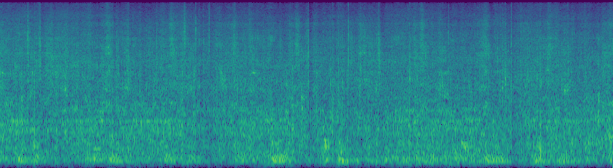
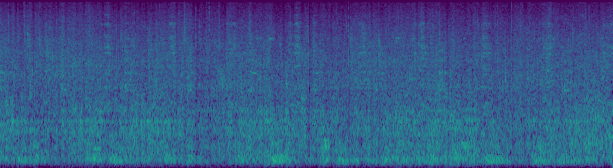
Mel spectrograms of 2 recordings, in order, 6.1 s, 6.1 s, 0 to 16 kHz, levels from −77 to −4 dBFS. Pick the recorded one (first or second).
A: second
